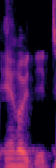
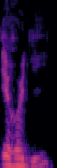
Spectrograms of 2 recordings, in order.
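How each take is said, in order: First: The name is said with English pronunciation. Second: The name is said with French pronunciation. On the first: This is how English speakers would say it. "si on le dit à l'anglais" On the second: This is the company's own pronunciation. "on prononce érudit. comme quelqu'un d'érudit"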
